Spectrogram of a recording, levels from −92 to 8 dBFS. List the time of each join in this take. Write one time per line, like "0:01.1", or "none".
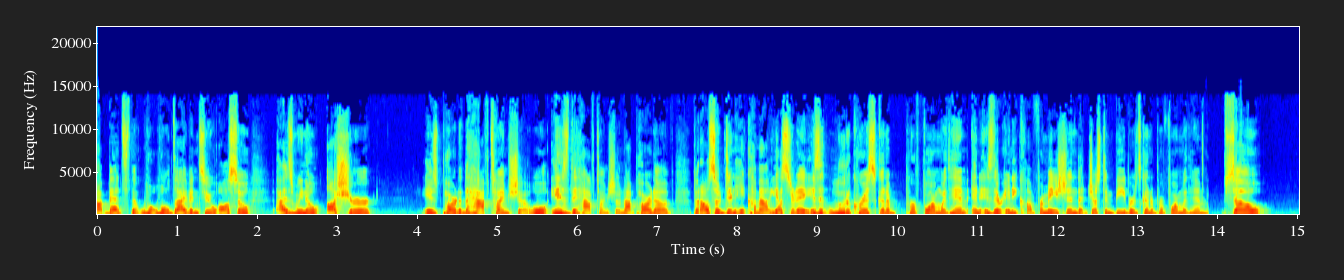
0:13.9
